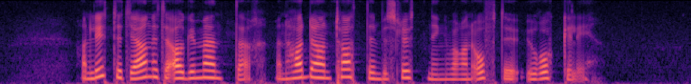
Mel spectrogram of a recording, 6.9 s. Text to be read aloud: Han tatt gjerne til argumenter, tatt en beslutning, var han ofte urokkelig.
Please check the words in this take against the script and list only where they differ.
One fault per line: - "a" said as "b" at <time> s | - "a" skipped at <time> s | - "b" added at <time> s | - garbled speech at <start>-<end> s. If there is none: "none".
- "tatt" said as "lyttet" at 1.0 s
- "men hadde han" added at 2.8 s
